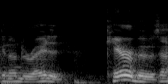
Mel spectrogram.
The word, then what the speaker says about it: Caribou: Caribou.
